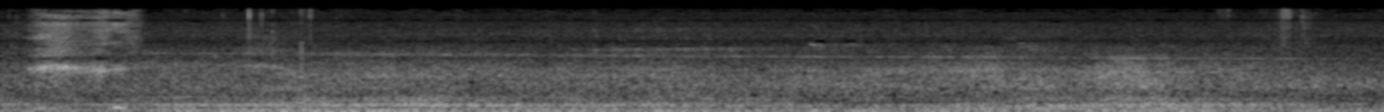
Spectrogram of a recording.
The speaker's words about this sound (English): Sorry, there's a plane.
